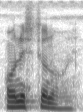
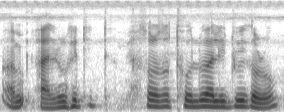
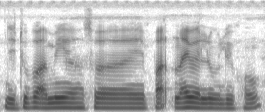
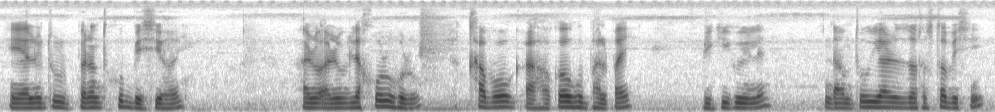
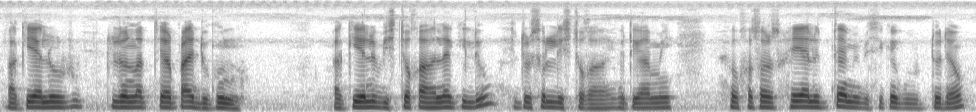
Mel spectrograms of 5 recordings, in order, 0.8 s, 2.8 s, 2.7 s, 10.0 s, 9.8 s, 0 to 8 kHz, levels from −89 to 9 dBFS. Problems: constant background noise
